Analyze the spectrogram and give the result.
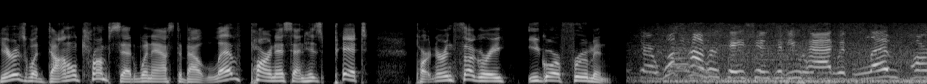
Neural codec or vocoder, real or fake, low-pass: none; real; 7.2 kHz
